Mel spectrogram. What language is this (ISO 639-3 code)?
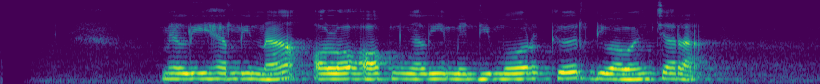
sun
